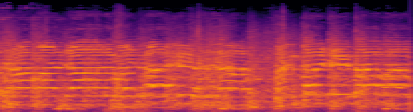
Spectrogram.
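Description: Devotional aarti to Ganesh: singing over music with percussion strokes.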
